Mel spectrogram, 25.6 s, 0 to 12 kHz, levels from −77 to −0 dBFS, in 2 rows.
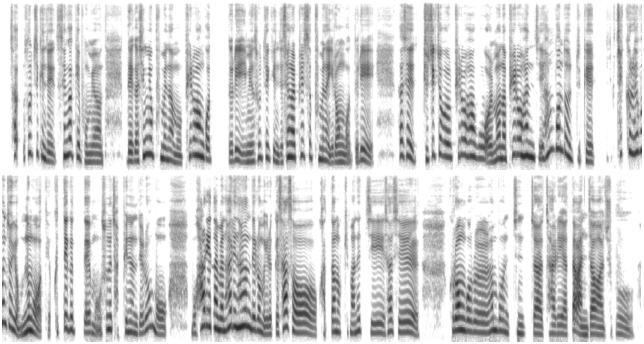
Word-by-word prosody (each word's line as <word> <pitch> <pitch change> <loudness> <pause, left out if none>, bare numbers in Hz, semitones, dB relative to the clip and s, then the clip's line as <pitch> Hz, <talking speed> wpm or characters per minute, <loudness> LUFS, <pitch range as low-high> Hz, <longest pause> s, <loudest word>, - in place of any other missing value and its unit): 사 - - -3
솔직히 345 -4 -4
인제 185 - 0
생각해 285 -2 +1
보면 170 -4 -5 0.4
내가 185 0 +1
식료품이나 250 - 0
뭐 150 -2 -5
필요한 295 -1 +3
것들이 205 -3 -2
이미 175 +2 -3
솔직히 250 -1 -4
인제 160 -4 -5
생활 270 +5 +4
필수품이나 250 -7 -3
이런 165 +1 -1
것들이 190 -3 -2 0.5
사실 285 -7 +1 0.2
규칙적으로 280 +4 +3
필요하고 280 -4 -1
얼마나 230 +8 +1
필요한지 290 -4 +3
1 350 - -2
번도 400 - +1
이렇게 180 -3 -2 0.4
체크를 350 +1 0
해본 395 +2 +1
적이 305 -8 +1
없는 195 - +3
것 - - +1
같아요. - - -5
그때그때 220 -7 +1
뭐 185 - -8
손에 265 0 0
잡히는 210 -6 -3
대로 225 - -3
뭐 160 - -3 0.5
뭐 180 - -8
할인하면 290 -6 +6
할인하는 315 +2 +5
대로 250 -4 +1
뭐 185 - -2
이렇게 165 +3 -4
사서 195 - +2
갖다 220 0 -3
놓기만 195 -1 -4
했지 190 -5 -4
사실 205 -4 -1 0.6
그런 245 +1 +5
거를 205 -3 -1
한번 235 -4 -1
진짜 175 -3 -1
자리에 175 +1 -3
딱 - - +6
앉아 160 +2 +2
가지고 155 0 -5
220 Hz, 320 characters per minute, -23 LUFS, 180-280 Hz, 0.6 s, 할인하면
